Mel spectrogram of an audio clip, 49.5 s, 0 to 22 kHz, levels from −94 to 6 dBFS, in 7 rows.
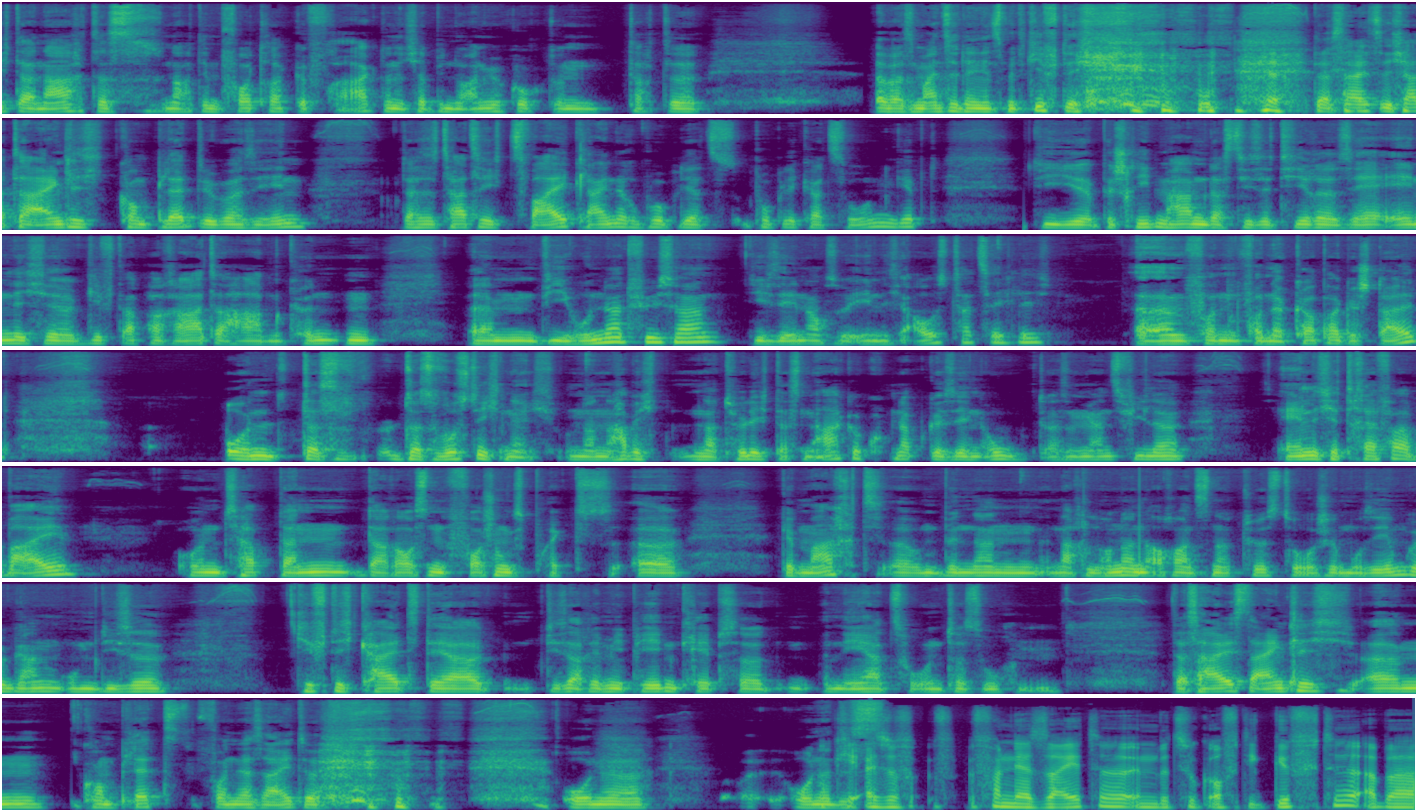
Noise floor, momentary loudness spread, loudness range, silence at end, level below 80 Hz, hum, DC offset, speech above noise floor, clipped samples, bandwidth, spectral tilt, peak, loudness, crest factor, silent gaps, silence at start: -49 dBFS; 9 LU; 4 LU; 0 s; -62 dBFS; none; under 0.1%; 32 dB; under 0.1%; over 20 kHz; -5 dB/octave; 0 dBFS; -17 LUFS; 16 dB; none; 0 s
